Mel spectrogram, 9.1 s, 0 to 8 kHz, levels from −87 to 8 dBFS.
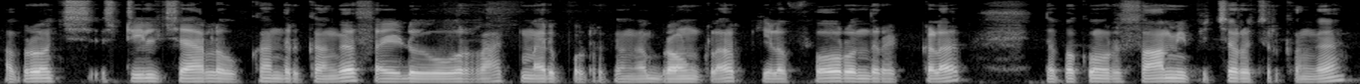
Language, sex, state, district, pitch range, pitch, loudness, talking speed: Tamil, male, Tamil Nadu, Kanyakumari, 100-110 Hz, 105 Hz, -19 LUFS, 145 wpm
